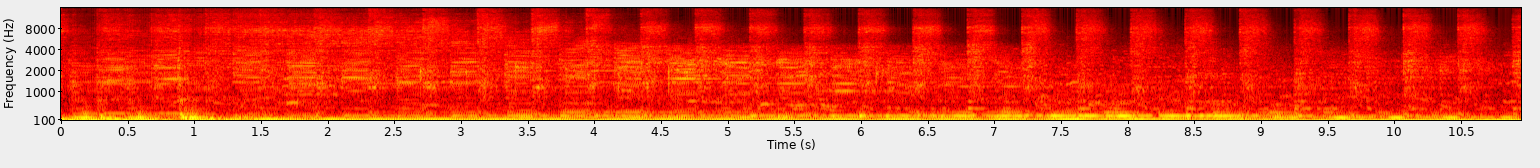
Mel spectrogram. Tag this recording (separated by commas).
Music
